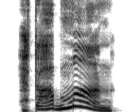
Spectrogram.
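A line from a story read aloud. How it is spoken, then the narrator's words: Shrieking. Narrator (Russian): взвизгнула она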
